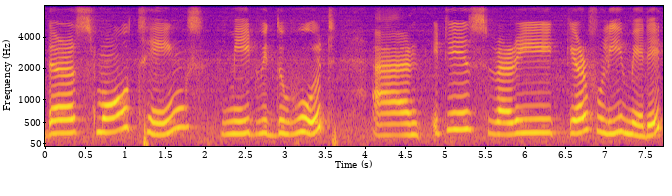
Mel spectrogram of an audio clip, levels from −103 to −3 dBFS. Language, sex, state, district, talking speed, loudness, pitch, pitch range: English, female, Punjab, Kapurthala, 110 wpm, -13 LUFS, 280 Hz, 260-300 Hz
